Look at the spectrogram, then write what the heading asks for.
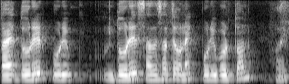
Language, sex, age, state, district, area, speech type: Bengali, male, 18-30, West Bengal, Uttar Dinajpur, urban, spontaneous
